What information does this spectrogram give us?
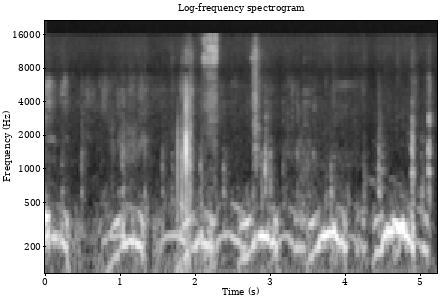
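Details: A pair of Norwich Cropper (pouter) pigeons in molting season; one coos in deep, rolling, arched phrases, about one a second, over a low indoor hum with a few soft clicks.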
